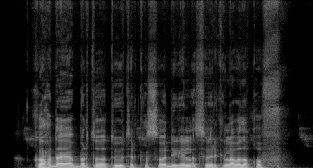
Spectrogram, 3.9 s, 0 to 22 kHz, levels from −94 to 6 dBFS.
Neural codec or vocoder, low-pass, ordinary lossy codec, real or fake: none; none; none; real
